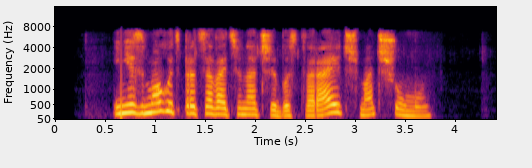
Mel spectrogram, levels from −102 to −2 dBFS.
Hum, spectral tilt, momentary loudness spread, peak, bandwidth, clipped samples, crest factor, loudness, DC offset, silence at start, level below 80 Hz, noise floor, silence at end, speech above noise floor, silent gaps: none; -4 dB/octave; 6 LU; -2 dBFS; 7.6 kHz; under 0.1%; 16 dB; -16 LUFS; under 0.1%; 0.6 s; -52 dBFS; -72 dBFS; 0.65 s; 56 dB; none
